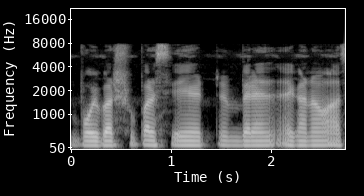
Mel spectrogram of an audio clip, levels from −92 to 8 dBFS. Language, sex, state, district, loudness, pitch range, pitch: Bengali, male, Tripura, Unakoti, -19 LUFS, 120-125 Hz, 120 Hz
